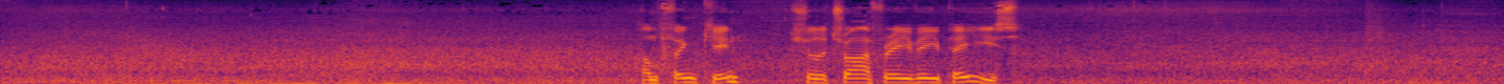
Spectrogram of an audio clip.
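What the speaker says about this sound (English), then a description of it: "It's a little bit noisy with the traffic, that's the only problem." Road traffic passes outside St John the Baptist church as a steady, broadband roadway rumble that fills the whole stretch. Someone speaks briefly midway over the constant noise.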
